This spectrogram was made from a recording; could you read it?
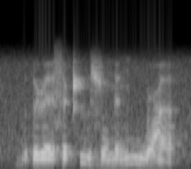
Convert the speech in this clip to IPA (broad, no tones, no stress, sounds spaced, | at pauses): b ə ʔ ɘ ɭ ɛ s ɛ ʈʰ ɯ ɮ o n ɛ ŋ uː ʕ a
